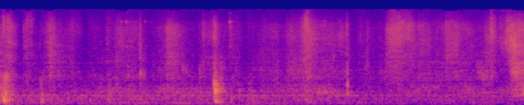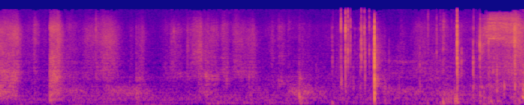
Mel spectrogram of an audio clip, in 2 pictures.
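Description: Rustling, scraping and scattered clicks from a handheld camera being moved about and handled, with a cluster of sharp clicks in the last few seconds.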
